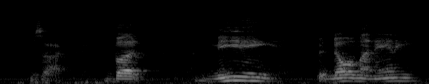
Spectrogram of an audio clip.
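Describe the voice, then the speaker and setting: With audible room echo, a man speaks at a moderate pace in a bright, sharp tone with ordinary pitch variation. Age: 20s. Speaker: podcast host. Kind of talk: personal reflection monologue. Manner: halting.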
